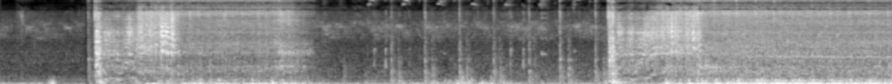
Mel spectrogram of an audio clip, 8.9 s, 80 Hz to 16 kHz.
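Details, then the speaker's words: Barn-find Chevy square body truck with a 350 V8 and automatic: catches with uneven sharp pops through the carburetor and a rough, lumpy idle. Distributor cap and rotor ruled out; timing set by ear and suspected, not confirmed. "Not the distributor cap, it's not the rotor button. It's not anything to do with inside the distributors, I think of it. So it's probably the timing."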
